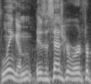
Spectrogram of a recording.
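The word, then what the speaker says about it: lingam: Um, lingum pronounced lingum is a Sanskrit word for penis.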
